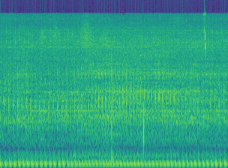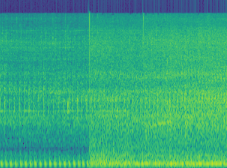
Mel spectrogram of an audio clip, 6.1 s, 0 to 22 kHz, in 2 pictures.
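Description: KTM Duke 390's single-cylinder engine idling with an even, pulsing beat; about four seconds in the sound turns louder and rougher as the bike gets under way.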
